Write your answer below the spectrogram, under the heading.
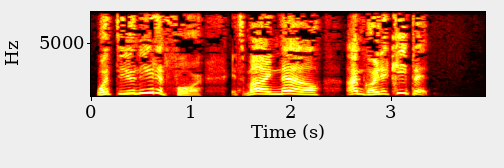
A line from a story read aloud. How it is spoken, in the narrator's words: shouting defiantly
